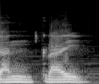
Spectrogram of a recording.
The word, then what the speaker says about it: กรรไกร: ไม่ มี ตัว สะกด ให้ อ่าน ออก เสียง ว่า อัน นั้น เช่น คำ ว่า กรรไกร อ่าน ว่า กรรไกร ข้อ ที่ 2 เมื่อ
